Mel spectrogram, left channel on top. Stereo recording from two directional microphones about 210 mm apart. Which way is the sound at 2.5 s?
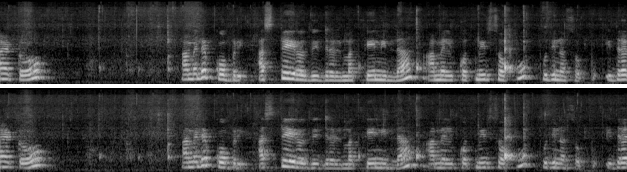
45° left (ahead or behind).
